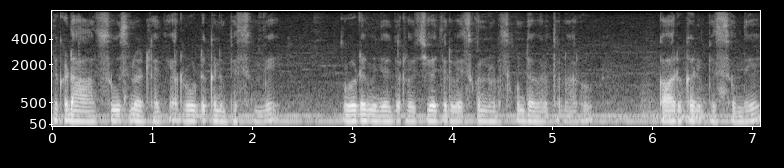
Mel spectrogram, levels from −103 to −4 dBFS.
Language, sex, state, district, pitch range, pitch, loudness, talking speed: Telugu, male, Andhra Pradesh, Srikakulam, 100-105 Hz, 105 Hz, -19 LUFS, 120 wpm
